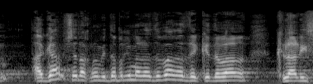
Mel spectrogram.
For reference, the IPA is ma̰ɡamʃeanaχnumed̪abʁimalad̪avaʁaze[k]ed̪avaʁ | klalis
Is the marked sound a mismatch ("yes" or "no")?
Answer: no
